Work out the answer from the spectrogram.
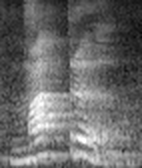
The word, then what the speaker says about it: मातृ: जिस प्रकार मात्र, अब ये मात्र शब्द मैं जो बोला वो मात्र गलत है। इसको पढ़ते वक्त आपका उच्चारण री से होना चाहिए मात्री।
